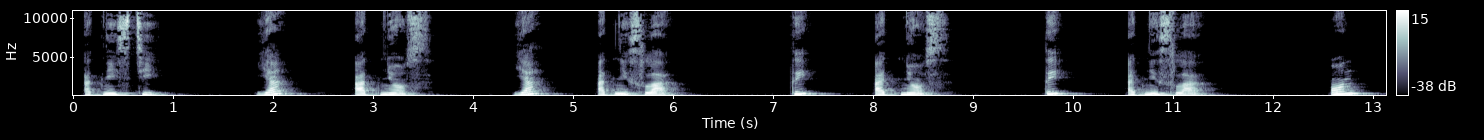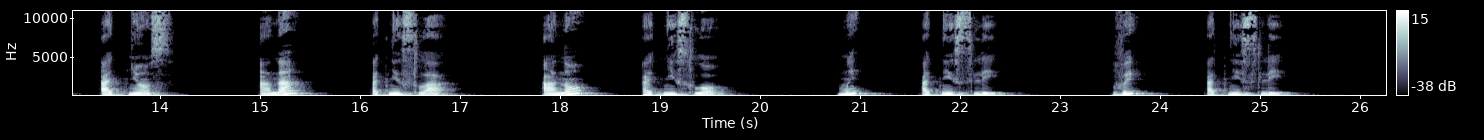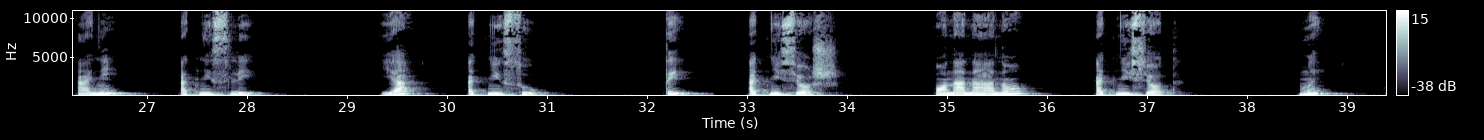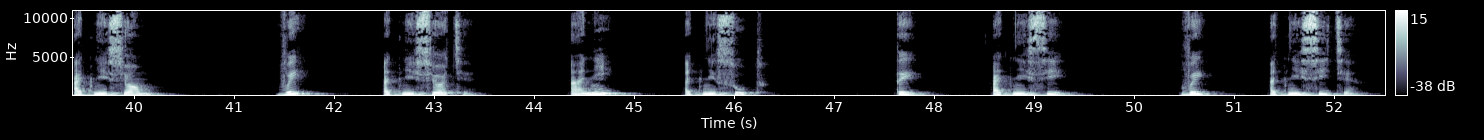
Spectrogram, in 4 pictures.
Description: отнести [atnʲißtʲí]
